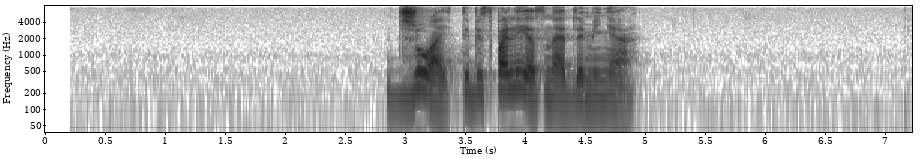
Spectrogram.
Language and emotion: Russian, angry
